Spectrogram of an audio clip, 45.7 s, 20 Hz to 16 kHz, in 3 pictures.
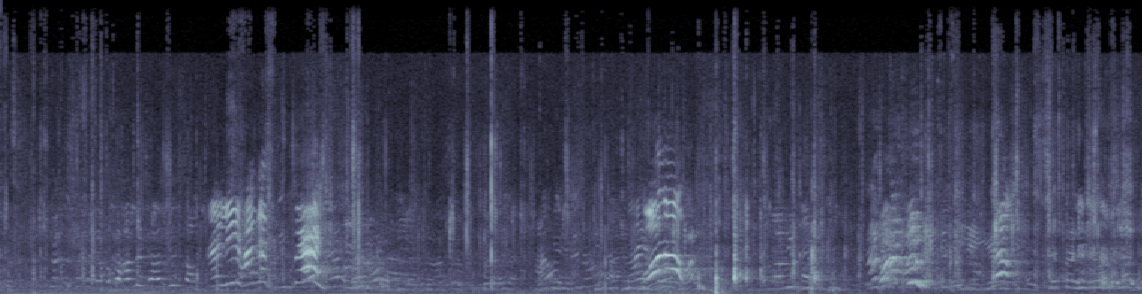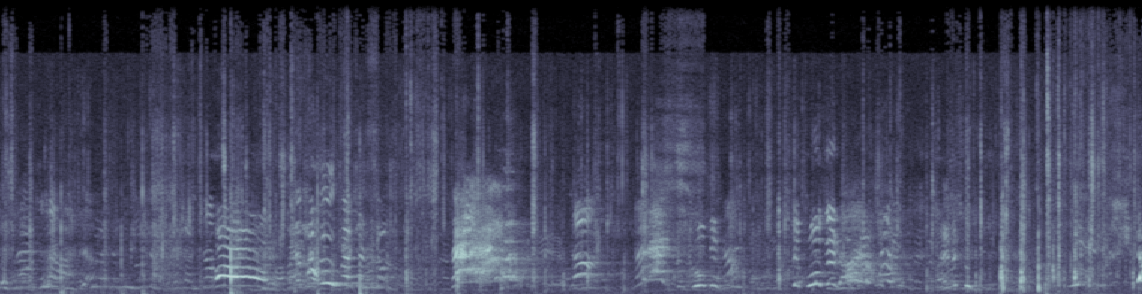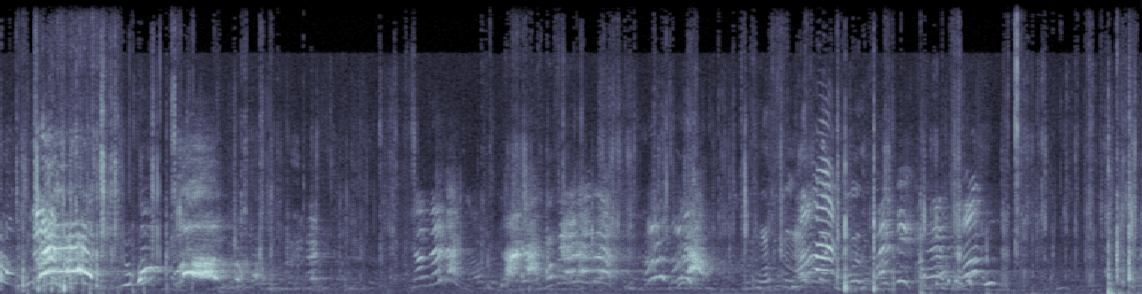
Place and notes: København, Denmark - Children playing football
Into a small street corner, some children playing football. They are happy and make a lot of noise !
16 April 2019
